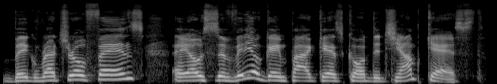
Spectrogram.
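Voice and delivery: lightly played Italian mobster accent; a hint of an Italian mobster accent. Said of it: "strong Italian accent".

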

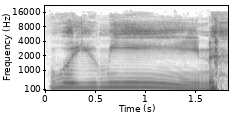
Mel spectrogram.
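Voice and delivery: confused Kagome. Retold or imitated.

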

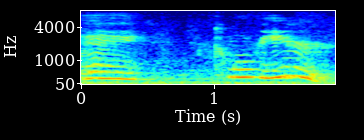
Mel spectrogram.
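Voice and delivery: soft, high, coaxing call; hammed-up gentle parent; nice tone. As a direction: coax a child over in a sweet little voice. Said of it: "a nice tone of voice".

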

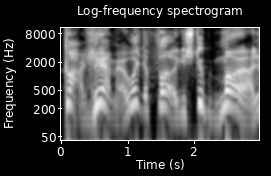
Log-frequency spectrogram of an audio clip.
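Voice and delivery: high, loud angry outburst at the rider; furious cyclist. Retold or imitated. A cyclist swearing at the rider who cut him off, furious shout. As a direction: yell it like a furious biker who nearly crashed. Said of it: "he whips around like".

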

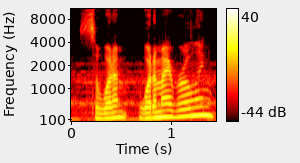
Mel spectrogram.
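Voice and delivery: ordinary talk, nothing marked

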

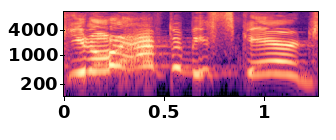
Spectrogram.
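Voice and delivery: high, loud pleading; acted urgent reassurance. Father to sobbing daughter on log ride, loud frantic reassurance. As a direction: insist over a child's crying.

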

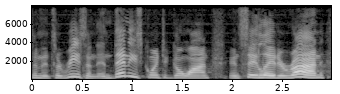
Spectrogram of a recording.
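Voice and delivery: ordinary delivery

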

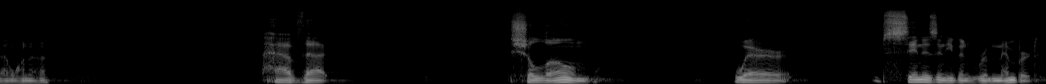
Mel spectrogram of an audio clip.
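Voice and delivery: halting, choked-up longing with long pauses; getting emotional. Real, not acted. Pastor longing to be with the Lord, holding back emotion. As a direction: fight back tears, phrase by phrase. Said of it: "Sorry if I get emotional".

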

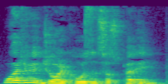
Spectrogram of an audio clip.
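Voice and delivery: mildly indignant bee; scolding. A narrator's reading. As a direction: scold her with a question. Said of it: "scolded Beryl".

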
